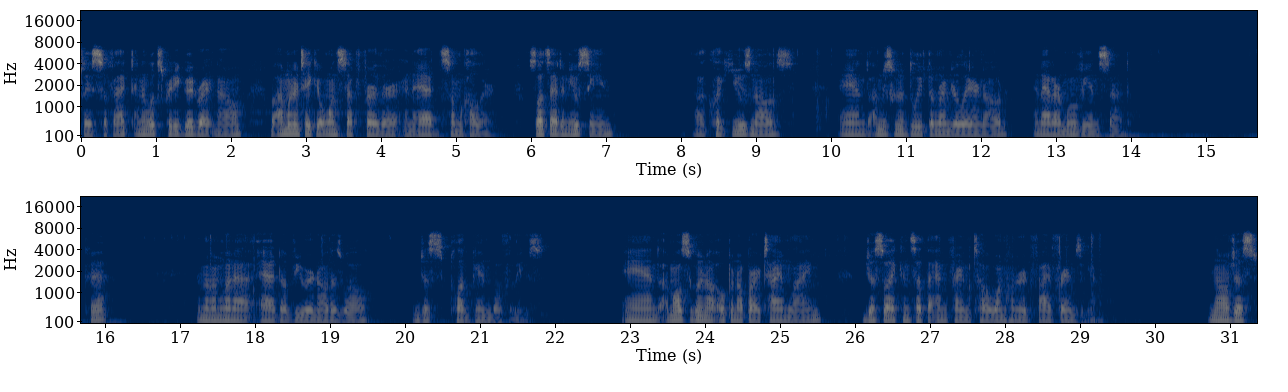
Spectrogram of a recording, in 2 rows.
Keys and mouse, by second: 0.0 click, 7.7-14.4 drag, 21.7 g, 24.0 click, 25.9-29.5 drag.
